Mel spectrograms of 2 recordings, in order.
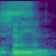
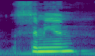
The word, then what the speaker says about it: Simeon: How do you spell it? – S-I-M-E-O-N. – Oh, I would say Simeon. – Simeon. Or Simeon? – Not Samoan.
